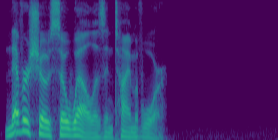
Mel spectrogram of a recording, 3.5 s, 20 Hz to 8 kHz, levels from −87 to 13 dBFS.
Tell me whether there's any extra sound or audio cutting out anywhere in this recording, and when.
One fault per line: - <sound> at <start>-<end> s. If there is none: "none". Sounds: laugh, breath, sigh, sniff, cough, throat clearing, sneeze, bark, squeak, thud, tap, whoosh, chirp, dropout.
none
